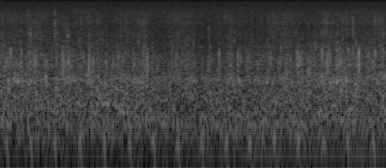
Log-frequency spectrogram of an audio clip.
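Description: Horse hooves clop on hard ground.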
